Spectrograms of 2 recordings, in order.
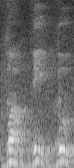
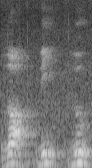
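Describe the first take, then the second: First: Air escapes audibly with each syllable. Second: The breath is held back with firm voicing. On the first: The speaker calls it wrong. "bukan begitu" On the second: The speaker calls it right. "nafas itu ... tertahan, tidak keluar"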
